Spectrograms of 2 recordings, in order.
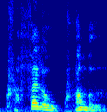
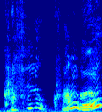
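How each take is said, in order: First: "Gruffalo crumble" as a statement, falling at the end; name "Gruffalo crumble" evenly, settling downward; matter-of-fact menace. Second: "Gruffalo crumble" pitched up, rising sharply at the end; alarmed echo question. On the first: Mouse naming its favourite food to the Gruffalo, "Gruffalo crumble" stated with falling tune. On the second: Gruffalo repeating the mouse's threat, "Gruffalo crumble" as a rising, alarmed question. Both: Acted.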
